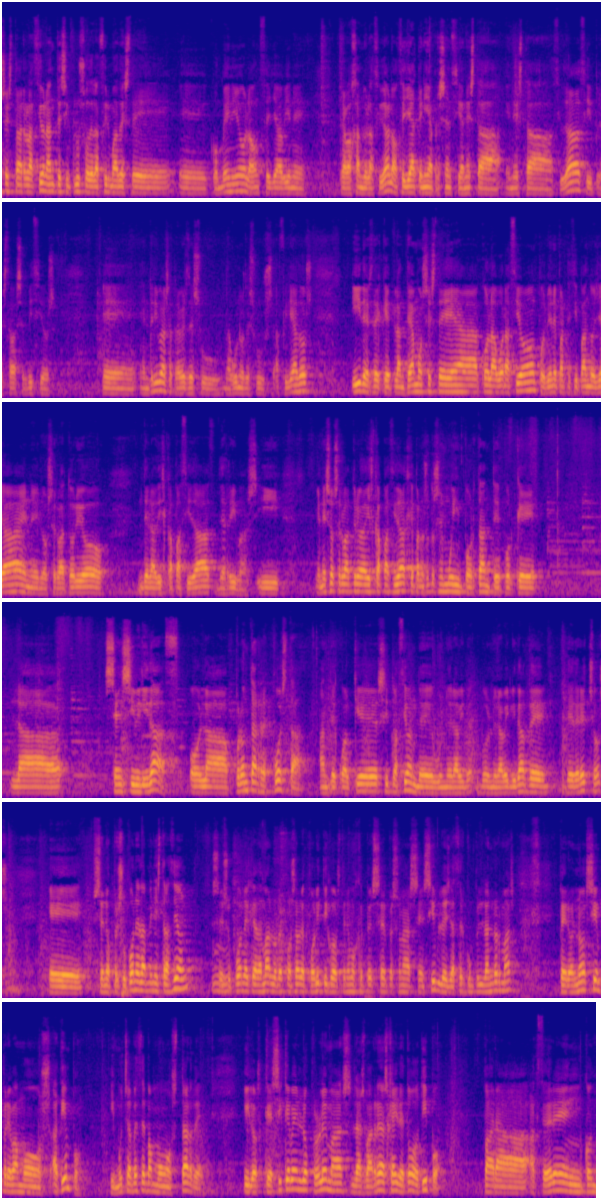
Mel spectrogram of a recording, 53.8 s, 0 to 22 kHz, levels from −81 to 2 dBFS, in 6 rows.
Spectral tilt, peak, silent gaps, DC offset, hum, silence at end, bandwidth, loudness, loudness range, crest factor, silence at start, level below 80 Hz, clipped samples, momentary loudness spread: -5.5 dB/octave; -2 dBFS; none; under 0.1%; none; 0 s; 16.5 kHz; -21 LUFS; 5 LU; 18 dB; 0 s; -60 dBFS; under 0.1%; 12 LU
